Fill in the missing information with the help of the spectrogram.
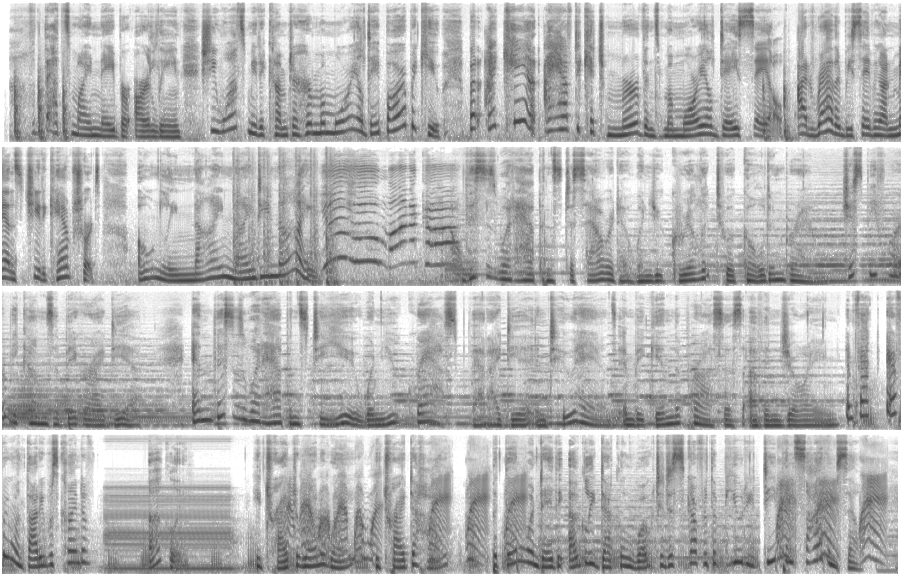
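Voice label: commercial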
